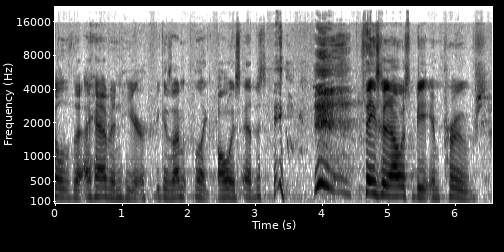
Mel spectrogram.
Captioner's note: laughing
